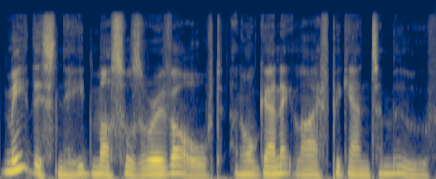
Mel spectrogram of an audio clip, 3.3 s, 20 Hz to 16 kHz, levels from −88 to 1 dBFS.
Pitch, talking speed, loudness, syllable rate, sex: 140 Hz, 240 wpm, -19 LUFS, 6.3 syllables/s, male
